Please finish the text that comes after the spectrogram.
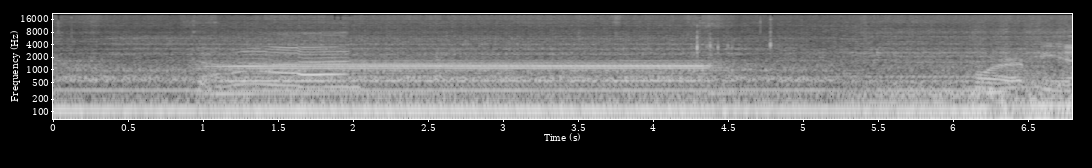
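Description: A John Deere triple mower engine runs with a loud steady low drone and rumble that rises slightly as it revs, while a person talks over it.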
